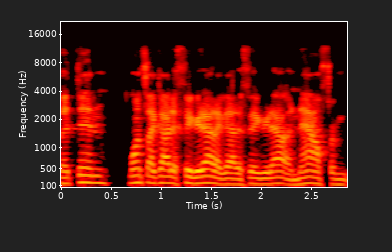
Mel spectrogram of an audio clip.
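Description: Talking at a very fast pace, a man speaks in an American accent. His intonation stays fairly even. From Southern California (Ontario). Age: 30s. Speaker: real estate entrepreneur.

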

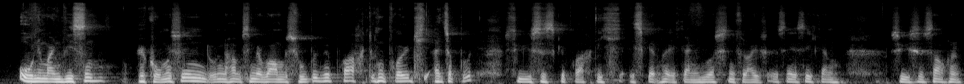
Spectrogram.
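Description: With a dark, mellow tone and a somewhat breathy quality, a man at medium pitch speaks at a moderate pace with ordinary pitch variation. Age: 70s. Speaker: homeless man. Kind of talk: interview.

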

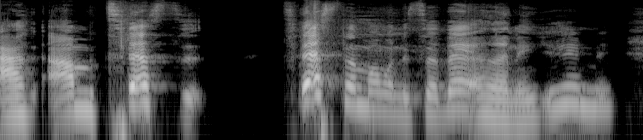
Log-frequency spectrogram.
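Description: With an ordinary speaking voice, a woman talks at a fairly quick pace and lively intonation. The very clean recording has a silent background and a dry, close sound with no echo. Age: 20s. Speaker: podcast co-host. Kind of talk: casual chat.

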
